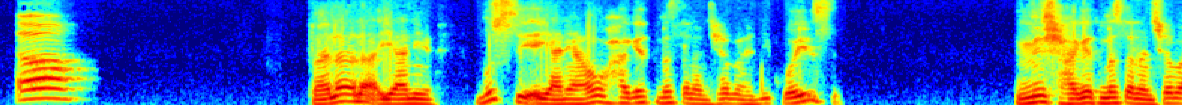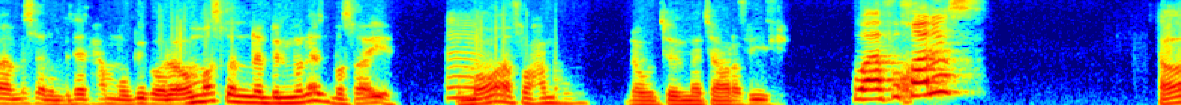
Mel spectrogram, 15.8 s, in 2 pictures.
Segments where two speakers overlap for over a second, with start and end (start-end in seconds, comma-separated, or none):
none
